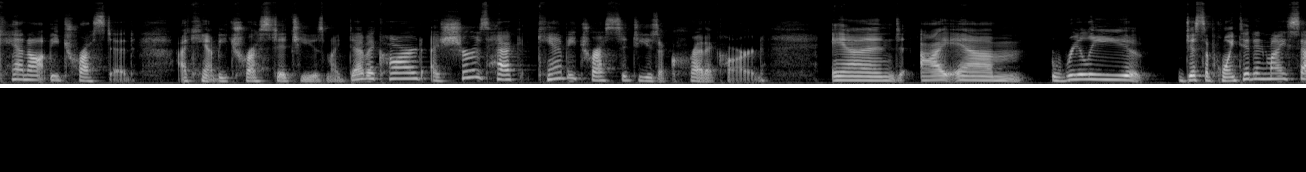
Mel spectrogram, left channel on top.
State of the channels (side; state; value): right; silent; digital silence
